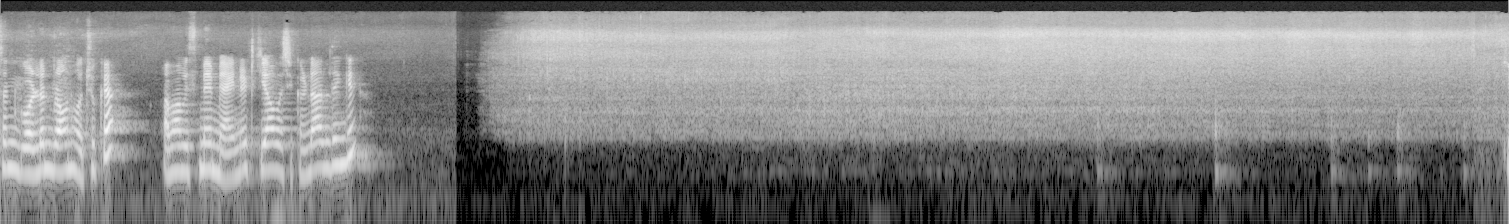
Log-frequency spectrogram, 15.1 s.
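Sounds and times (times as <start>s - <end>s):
chicken sizzling in hot oil: 4.6s - 15.0s.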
